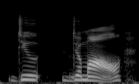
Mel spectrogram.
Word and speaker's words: Duhamel: Duhamel. What did I say? Lindsay, I will accept you mispronouncing any other word, but Duhamel, you gotta get right.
